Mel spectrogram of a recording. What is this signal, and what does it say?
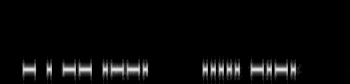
Morse code, heard as a keyed tone, about 30 wpm, 700 Hz. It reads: TEMP 5C
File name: UK MASTER QSOs TRAINING / 30WPM / UK MASTER QSOs 0003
